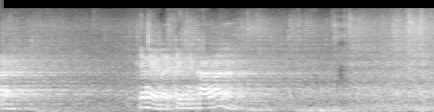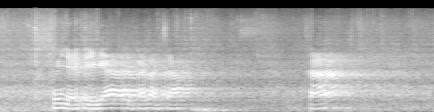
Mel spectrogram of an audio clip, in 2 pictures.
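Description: A man speaks with animation through a loudspeaker in a large echoing hall.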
